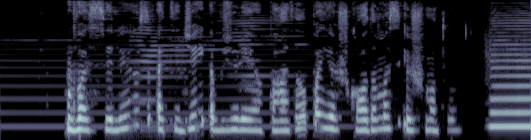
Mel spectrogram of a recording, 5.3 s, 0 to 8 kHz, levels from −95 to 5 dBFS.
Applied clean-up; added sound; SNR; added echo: classical method spectral subtraction.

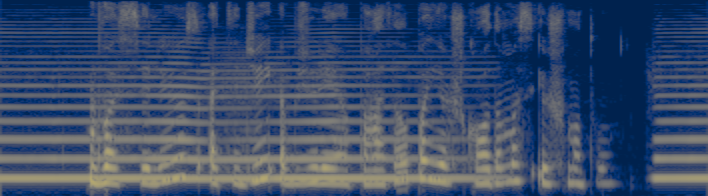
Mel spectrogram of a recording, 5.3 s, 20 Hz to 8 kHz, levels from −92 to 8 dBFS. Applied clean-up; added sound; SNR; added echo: none; Wind instrument, woodwind instrument; 0 dB; none.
